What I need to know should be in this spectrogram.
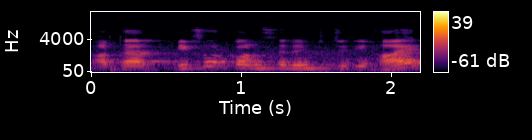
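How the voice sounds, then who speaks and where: High-voiced male teacher, echoey lo-fi recording. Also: animated. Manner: slow, deliberate English example sentences between explanations. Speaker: English grammar teacher. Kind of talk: recorded classroom lesson. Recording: lo-fi echoey room with faint noise.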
